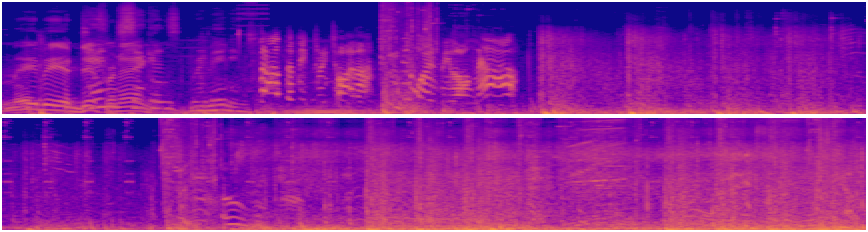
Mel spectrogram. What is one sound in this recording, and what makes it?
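A revolver fires in quick bursts.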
